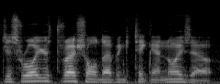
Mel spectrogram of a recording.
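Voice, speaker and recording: A man with a mid-range voice and a sharp tone talks a little fast as he casually covers home recording on a cheap mic. He's in a home room with a computer running and an open door, and he rambles with ums and restarts.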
